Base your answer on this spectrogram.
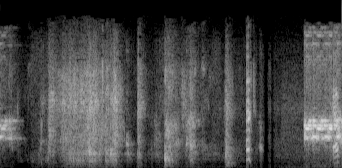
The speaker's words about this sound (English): Sorry, I have a real-life phone in the background. I'm trying to get this caller on the line, too.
